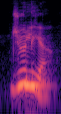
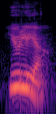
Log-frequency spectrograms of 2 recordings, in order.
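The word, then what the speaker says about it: Julia: ऐसे ही this in English is जूलिया, लेकिन अगर हम इसे जर्मन में प्रोनाउंस करेंगे तो ये होगा यूलिया।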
